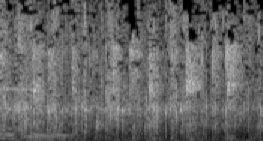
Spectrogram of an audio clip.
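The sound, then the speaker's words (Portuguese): Dense, steady applause of many hands clapping fills the whole moment, loud, with a brief voice audible underneath at the very start. “Palmas para”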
